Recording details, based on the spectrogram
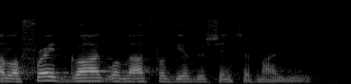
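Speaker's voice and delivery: mock sorrowful, grieving, mournful, swooping lament. Recounting a dying man's answer about why he was crying, quoting him mournfully. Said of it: "he mournfully said".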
